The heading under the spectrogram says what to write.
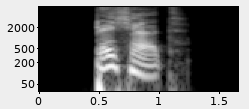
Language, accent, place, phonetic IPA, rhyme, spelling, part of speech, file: German, Germany, Berlin, [ˈbɛçɐt], -ɛçɐt, bechert, verb, De-bechert.ogg
- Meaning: inflection of bechern: 1. second-person plural present 2. third-person singular present 3. plural imperative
